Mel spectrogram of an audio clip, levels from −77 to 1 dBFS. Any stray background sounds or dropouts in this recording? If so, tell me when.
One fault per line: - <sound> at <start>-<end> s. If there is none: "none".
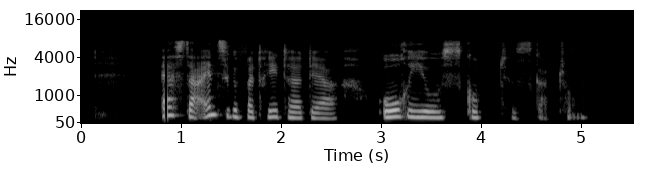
- dropout at 0.8-0.9 s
